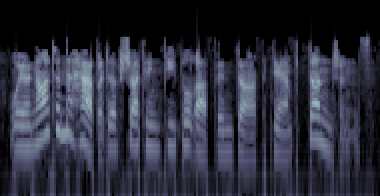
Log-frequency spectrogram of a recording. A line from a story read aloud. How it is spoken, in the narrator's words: said Marilla dryly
